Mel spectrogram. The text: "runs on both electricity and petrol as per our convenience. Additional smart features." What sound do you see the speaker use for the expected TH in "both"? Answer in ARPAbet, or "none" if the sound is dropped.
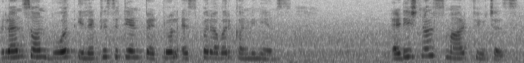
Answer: T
